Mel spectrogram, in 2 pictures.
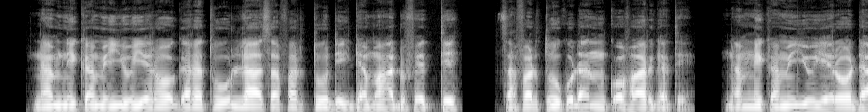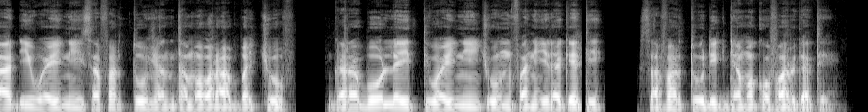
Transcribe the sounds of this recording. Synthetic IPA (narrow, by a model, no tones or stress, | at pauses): nɐmnɪkɐmɪjːuːjɛɾo̞ːɡɐɾɐt̪uːlːaːsɐfɐɾt̪uːd̪ɪɡd̪ɐmaːᶑʊfɛt̪ːɪ | sɐfɐɾt̪uːkʊᶑɐŋkʼɔfɐːɾɡɐt̪ɛ | nɐmnɪkɐmɪjːuːjɛɾo̞ːd̪aːᶑiːwɐjniːsɐfɐɾt̪uːʃɐnt̪ɐmɐwɐɾaːbːɐt͡ʃːuːf | ɡɐɾɐbo̞ːlːɐɪt̪ːɪwɐjniːnt͡ʃʼuːnfɐniːᶑɐkʼɛt̪ɪ | sɐfɐɾt̪uːd̪ɪɡd̪ɐmɐkʼɔfɐːɾɡɐt̪ɛ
